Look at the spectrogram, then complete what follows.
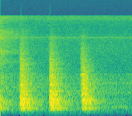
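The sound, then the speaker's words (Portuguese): Three evenly spaced hammer blows ring out as someone does DIY work, each a solid thud with a short decaying tail, landing in a steady rhythm with no talking. “É mesmo martelado, é mesmo martelo. Por aí, está a fazer qualquer coisa. Bricolage.”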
